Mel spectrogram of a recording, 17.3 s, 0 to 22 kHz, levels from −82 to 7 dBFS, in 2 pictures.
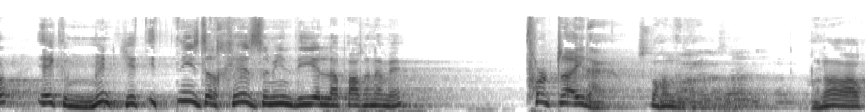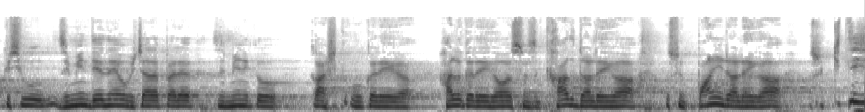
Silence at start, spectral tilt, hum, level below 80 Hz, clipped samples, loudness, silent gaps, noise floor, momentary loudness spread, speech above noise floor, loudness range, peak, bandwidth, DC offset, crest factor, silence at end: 0 s; -7 dB/octave; none; -46 dBFS; under 0.1%; -17 LUFS; none; -53 dBFS; 12 LU; 37 dB; 5 LU; -2 dBFS; 12.5 kHz; under 0.1%; 14 dB; 0 s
